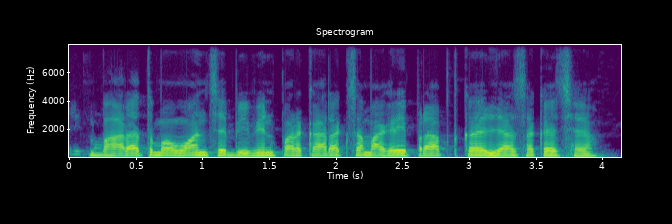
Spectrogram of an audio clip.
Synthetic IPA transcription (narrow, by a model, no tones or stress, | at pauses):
bʱaɾət̪məənsebibʱinːpɾəkaɾəksəmaɡɾipɾapt̪kəɛld͡ʒasəkɛt͡ʃʰɛ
